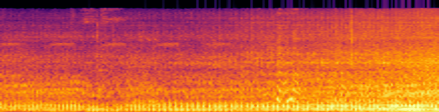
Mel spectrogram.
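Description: A vehicle engine running steadily and growing louder toward the end as it comes closer.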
